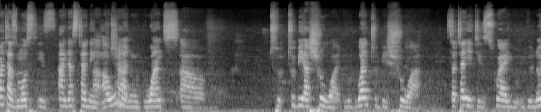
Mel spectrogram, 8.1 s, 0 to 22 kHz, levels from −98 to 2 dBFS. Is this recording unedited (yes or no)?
no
